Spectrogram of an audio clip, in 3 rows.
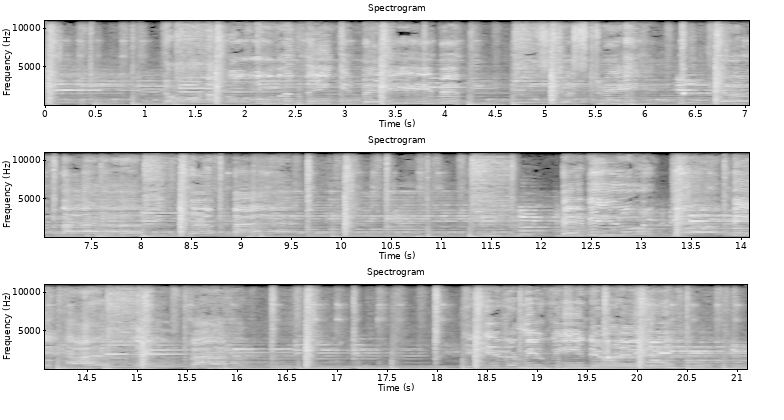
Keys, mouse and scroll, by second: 9.5-10.3 scroll down 1, 10.3-10.9 scroll up 1, 10.9-12.0 scroll down 1, 12.0-13.3 scroll down 1, 14.3-15.8 scroll up 2, 15.8 shift+d, 17.2 p, 18.6 Tab, 19.7-21.1 drag.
